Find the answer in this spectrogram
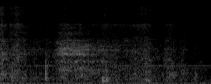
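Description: Faint handling of a cardboard box: a few soft taps and a brief scratchy scrape as the inner box is worked out of its tight sleeve.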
